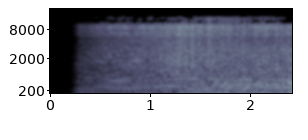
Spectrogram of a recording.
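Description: Intro music sound effect: a swelling drone of several held synth tones over a rushing noise, fading in from silence about a quarter second in and growing steadily louder.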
